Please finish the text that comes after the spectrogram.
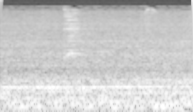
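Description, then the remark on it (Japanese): A steady, low engine rumble fills the cabin of a moving car, constant and fairly loud throughout with a broad hum of road noise and no voices. “またいつもみたいにあの車の中で流したいんですけど”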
